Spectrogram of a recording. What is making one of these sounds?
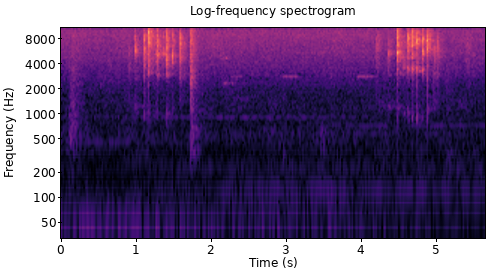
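Dice rattle and clatter as they are rolled onto a table.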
